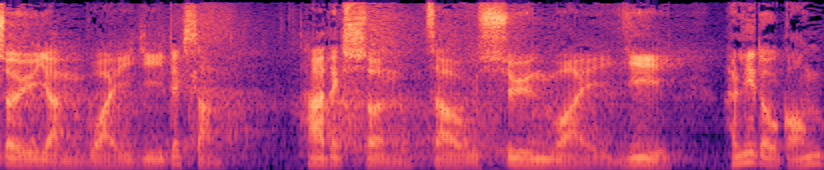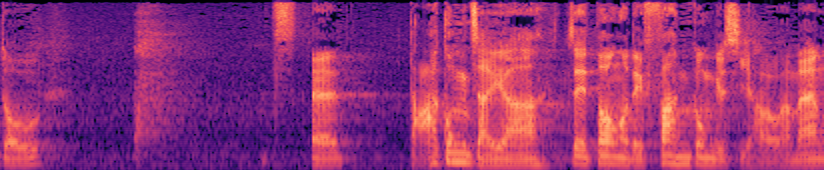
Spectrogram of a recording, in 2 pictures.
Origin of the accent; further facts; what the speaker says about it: China; 我哋中国人咧，我哋都会用咩结拜啊、结义啊咁样样噶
